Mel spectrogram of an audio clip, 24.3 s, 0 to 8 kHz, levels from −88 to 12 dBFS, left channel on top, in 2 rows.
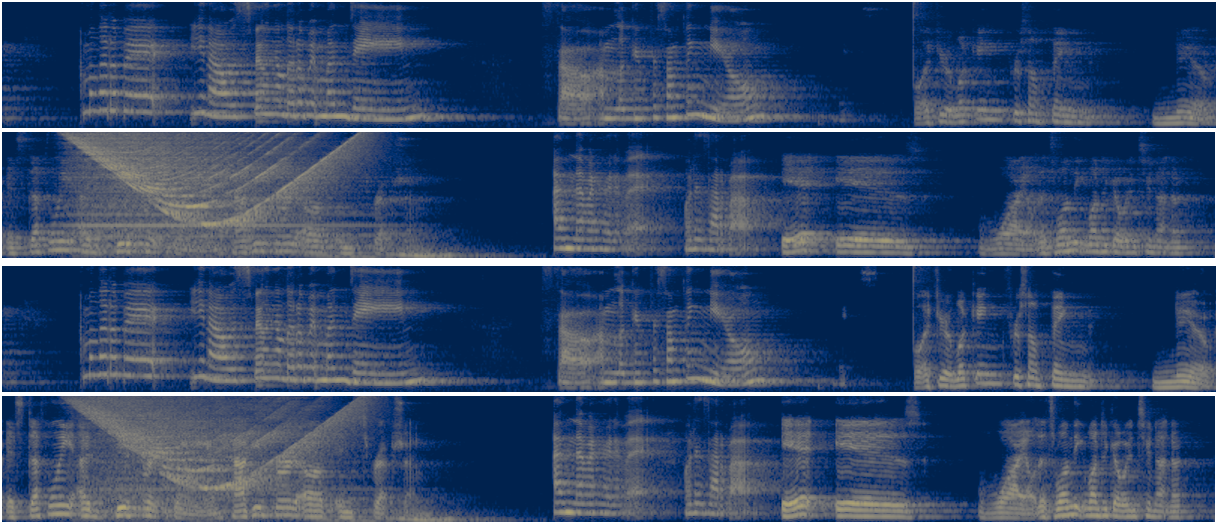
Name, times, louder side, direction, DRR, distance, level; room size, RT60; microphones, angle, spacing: voice 1, 0.8-1.6 1.9-4.3 5.6-7.6 17.7-18.6 19.0-19.7, right 1 dB, 10° right, 7 dB, 0.5 m, -32 dB
voice 2, 9.1-10.9 11.5-16.4 19.9-21.3 21.9-23.9, right 5 dB, 70° right, 13 dB, 0.4 m, -31 dB
sound 1, 12.7-16.5, left 4 dB, 65° left, 1.5 m, -29 dB
12.0 x 5.8 x 4.4 m, 1.4 s
head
